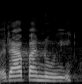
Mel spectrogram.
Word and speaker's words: Rapa Nui: Los Rapa Nui, la R no se pronuncia en Rapa Nui, por eso digo Rapa Nui, o pascuenses, como se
